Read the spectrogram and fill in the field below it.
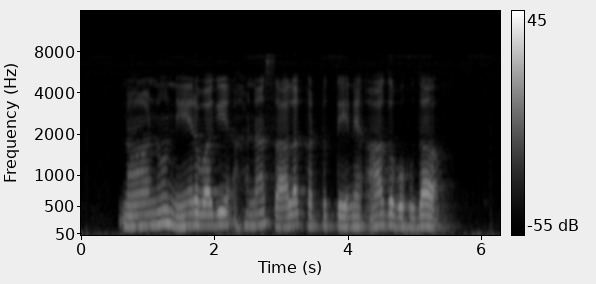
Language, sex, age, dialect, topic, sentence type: Kannada, male, 56-60, Coastal/Dakshin, banking, question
